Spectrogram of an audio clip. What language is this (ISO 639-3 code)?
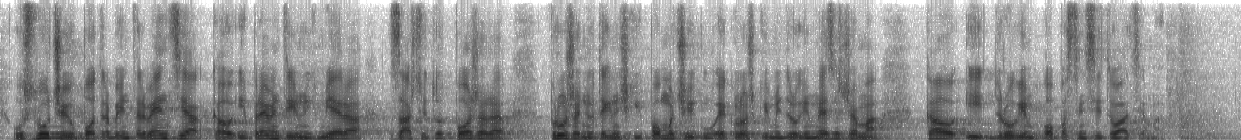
hrv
